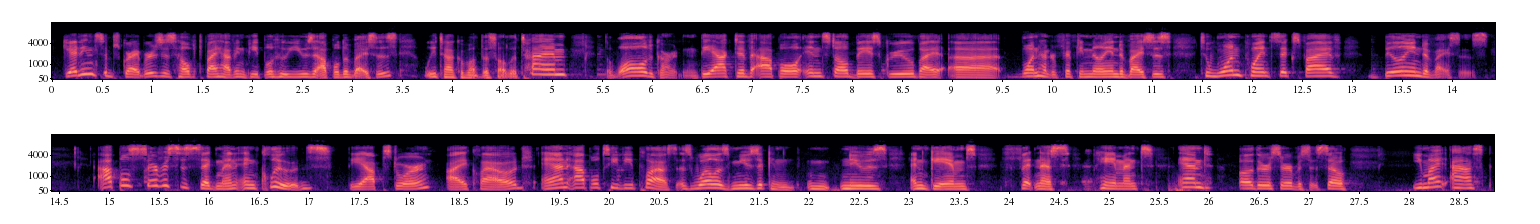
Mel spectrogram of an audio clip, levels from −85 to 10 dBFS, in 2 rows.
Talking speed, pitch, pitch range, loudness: 135 wpm, 195 Hz, 175-230 Hz, -19 LUFS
